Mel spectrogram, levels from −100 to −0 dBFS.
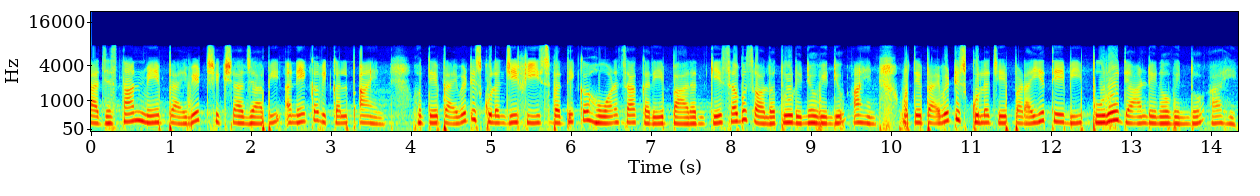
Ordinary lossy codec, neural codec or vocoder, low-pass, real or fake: none; none; none; real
